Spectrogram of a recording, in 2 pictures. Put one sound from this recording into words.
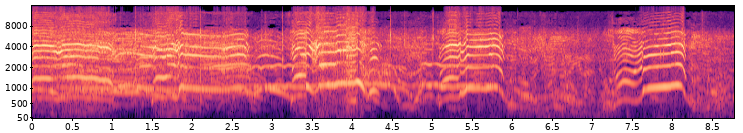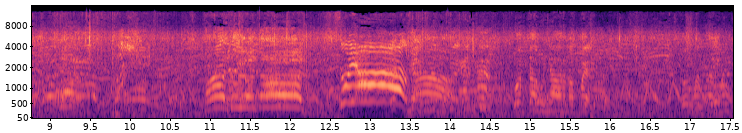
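A crowd cheers and shouts loudly nearby, outdoors.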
